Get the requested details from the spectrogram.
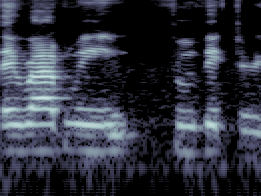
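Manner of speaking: mock deadpan, flat bland monotone with no energy. Repeating how a man said something, flat, bland delivery. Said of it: "he said it just as bland as I'm saying it right now".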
